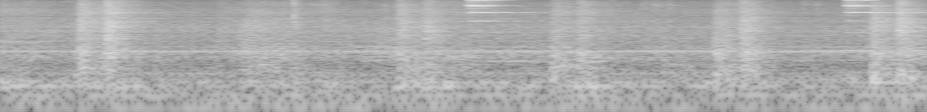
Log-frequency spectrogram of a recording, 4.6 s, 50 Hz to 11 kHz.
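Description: Interior of a Meitetsu 3100 series electric commuter train running: a steady low rumble of wheels on track with a thin steady hum. Several clacks as the wheels pass over rail joints, and two brief high-pitched squeaks.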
